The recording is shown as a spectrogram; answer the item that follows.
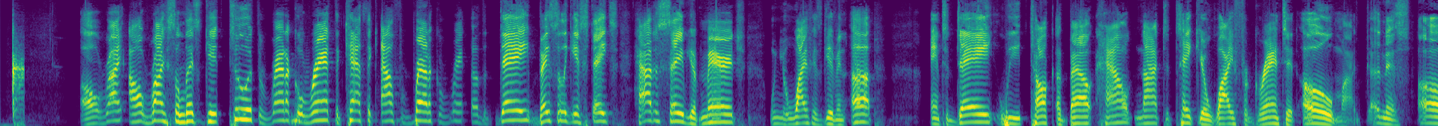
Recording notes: Catholic Alpha Radical LIVE Show. Your LIVE calls to answer your Catholic marriage problem questions.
